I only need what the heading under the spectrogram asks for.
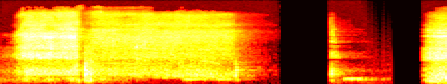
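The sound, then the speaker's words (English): A person mimics smoking, with a long breathy hiss of an exhale followed by a short puff and another brief hissing breath, fairly loud with no talking. “Is that how you do? You inhale your cigarette through your nose?”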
